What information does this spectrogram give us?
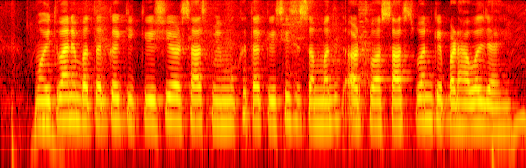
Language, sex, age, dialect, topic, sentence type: Magahi, male, 18-24, Western, banking, statement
